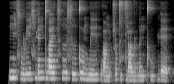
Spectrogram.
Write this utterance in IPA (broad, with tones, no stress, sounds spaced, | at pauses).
n̪ i˥˩ s u˨˩ ɻ e˧˥ ɪ̯ ɕ ɥ ɛ˥ n t̪ w a˥ ɪ̯ t͡sʰ ɹ̩˥ s ɹ̩˧˥ t̪ o˥˩ ʊ̯ m w e˧˥ ɪ̯ f w ɑ˨˩ ŋ ʈ͡ʂ ɤ˥˩ t̪ i˩ t̪ j ɑ˨˩ ʊ̯ ɻ w ə˧˥ n t̪ʰ u˧˥ p ɥ ɛ˥˩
